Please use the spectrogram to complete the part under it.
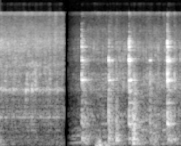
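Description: Dried and green chillies sizzling as a tempering in hot oil in a pan; after a brief cut, sharp crackles and spits pop irregularly over a steady soft fry.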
